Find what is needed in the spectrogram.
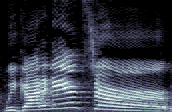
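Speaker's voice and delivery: slow, loud announcement of victory; mock triumph. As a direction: crow it out loud. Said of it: "I'm like".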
